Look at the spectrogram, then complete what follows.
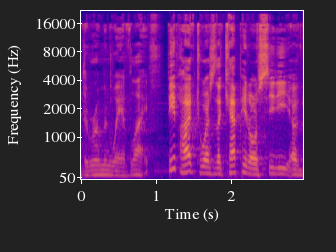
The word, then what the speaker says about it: Bibracte: I'm glad you did that one because that's a hard one to pronounce. Bibracte.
